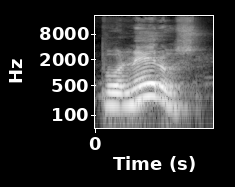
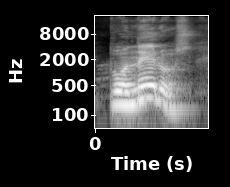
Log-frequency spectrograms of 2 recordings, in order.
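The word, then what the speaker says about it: πονηρός: mis amados hermanos es una palabra griega que se dice más o menos o se escribe por lo menos así poneros poneros y ahí nos muestra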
